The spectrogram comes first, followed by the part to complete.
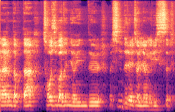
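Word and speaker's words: Iris: 근데 이리스가 이게 그 이제 우리 아이리스라고 영어식 발음은 아이리스, 그죠? 이리스.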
